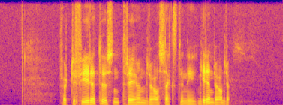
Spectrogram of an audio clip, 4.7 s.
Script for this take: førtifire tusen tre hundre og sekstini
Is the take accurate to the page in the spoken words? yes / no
no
